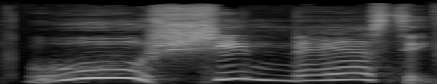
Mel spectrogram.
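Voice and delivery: high put-on young woman's voice; high girlish voice. Danielle Harris's character asks Tony Todd, high girlish. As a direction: ask it wide-eyed in a high voice. Girl comments on the story.

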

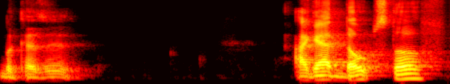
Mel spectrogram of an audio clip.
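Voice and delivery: usual speaking voice

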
